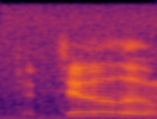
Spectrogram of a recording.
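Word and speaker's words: Ktulu: PJ how do you how do you pronounce the instrumental on the second side of R the lightning the exact pronunciation culu man I was right Jesus Christ culu your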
